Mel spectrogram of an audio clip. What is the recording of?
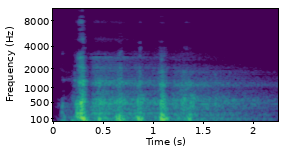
Evil Laugh 3
Sound of a man laughing with Reverb, useful for horror ambiance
